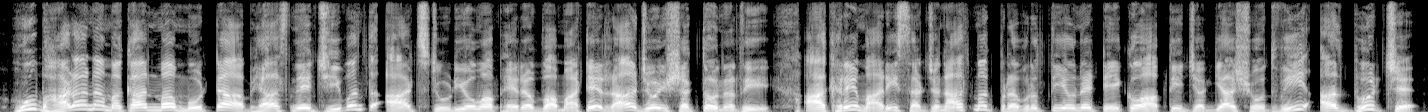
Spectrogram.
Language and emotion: Gujarati, happy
